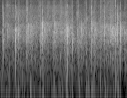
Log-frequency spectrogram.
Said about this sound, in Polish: Wielkie brawa.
